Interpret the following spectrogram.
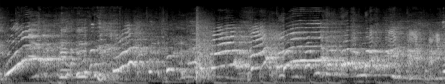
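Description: A group of people laughing and shrieking loudly, with one short sharp smack about two seconds in.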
